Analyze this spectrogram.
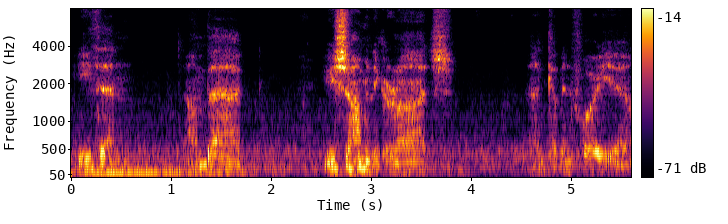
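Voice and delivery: low, hushed villain voice; very soft, menacing whisper; creepy taunt. Retold or imitated. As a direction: murmur it like a stalker closing in. Villain taunting lines recalled.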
